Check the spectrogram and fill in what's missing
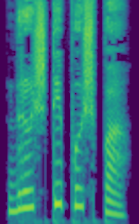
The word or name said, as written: ದೃಷ್ಟಿಪುಷ್ಪ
